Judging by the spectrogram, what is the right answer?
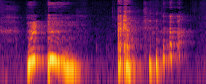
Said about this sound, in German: Du kannst dich schon mal gleich räuspern, aber noch nicht. Warte.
